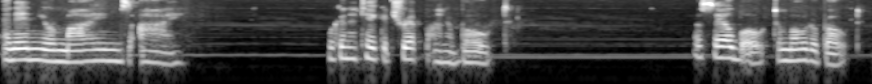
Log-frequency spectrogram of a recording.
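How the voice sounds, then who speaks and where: Slow, low-voiced woman guiding a meditation. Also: fairly even intonation, soft background music. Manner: unhurried, gentle, pausing between short phrases. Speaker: guided meditation leader. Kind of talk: guided meditation, slow soothing instruction.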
